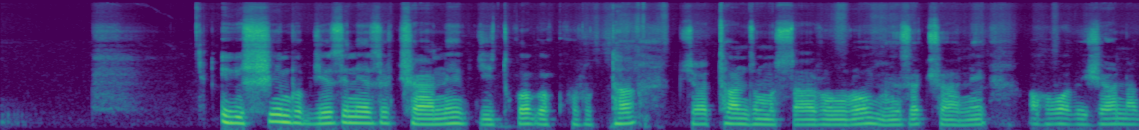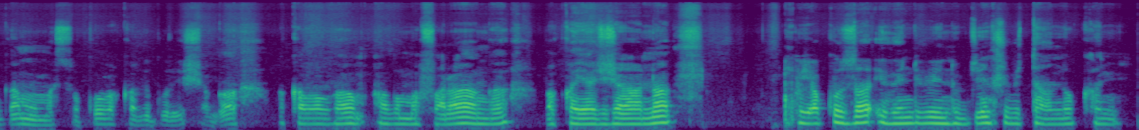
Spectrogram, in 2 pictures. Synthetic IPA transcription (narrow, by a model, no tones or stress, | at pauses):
iβiʃiːmbo̞bɟeːze̞ne̞ːzat͡ʃaːne̞bjiːtkwaɡakʰuɾutabjaːtʰaːnzumusaɾuːɾo̞mŋiːzat͡ʃaːne̞ | aɦo̞βaβiʒaːnaɡamumaso̞ko̞βakʰaβiɡuɾiːʃaɡaβakaβaɡaɡamafaɾaːŋɡaβakʰajaʒaːna | kujakozaʔiβiːndiβiːntubjiːnʃiβitaːndukʰaɲe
